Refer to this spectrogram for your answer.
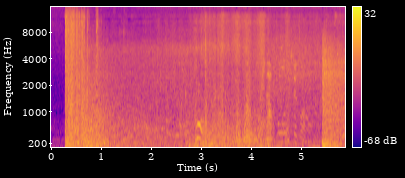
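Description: A sudden loud burst of broad, roaring noise that stays as a rough, rumbling wash for several seconds, with a second abrupt blast near the end: the violent detonation of the 1975 bombing of the West German embassy in Stockholm.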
